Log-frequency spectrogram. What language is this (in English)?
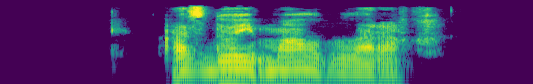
Bashkir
